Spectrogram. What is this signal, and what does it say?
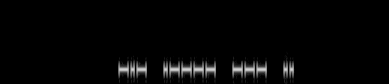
Morse code, heard as a keyed tone, about 40 wpm, spaced as for 29 wpm, 700 Hz. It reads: K1OI
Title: USA Call Signs - 2x Character Spacing - 40wpm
